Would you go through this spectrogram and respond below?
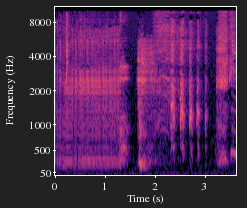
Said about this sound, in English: That wasn't a fart. That was just air leaving my butt. Which is a fart.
